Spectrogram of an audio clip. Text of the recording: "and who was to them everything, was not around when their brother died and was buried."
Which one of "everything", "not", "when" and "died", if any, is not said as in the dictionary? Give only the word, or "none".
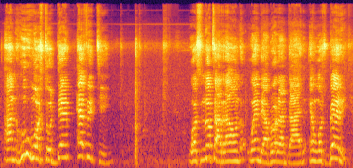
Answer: everything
